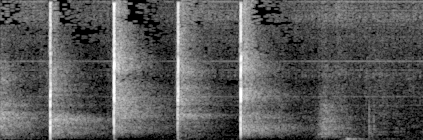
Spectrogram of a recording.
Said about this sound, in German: Da sage ich auch, da klatsche ich auch mal.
